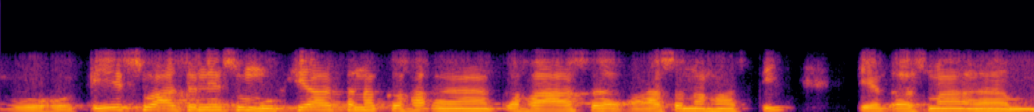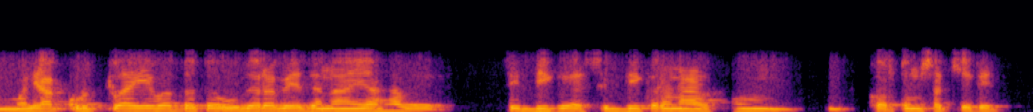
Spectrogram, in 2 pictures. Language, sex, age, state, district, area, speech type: Sanskrit, male, 18-30, Odisha, Balangir, rural, conversation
